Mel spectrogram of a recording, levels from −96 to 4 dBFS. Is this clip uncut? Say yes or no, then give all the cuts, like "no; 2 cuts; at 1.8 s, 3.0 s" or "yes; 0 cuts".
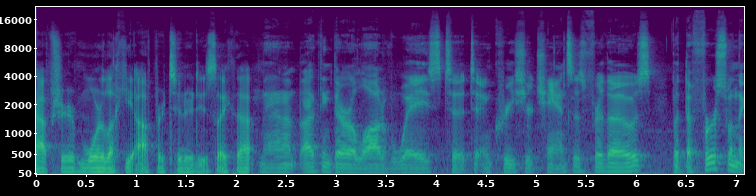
no; 2 cuts; at 2.3 s, 6.2 s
